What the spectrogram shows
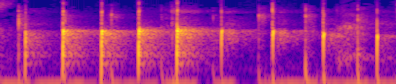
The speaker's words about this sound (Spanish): Un aplauso para la consolidación, por favor.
